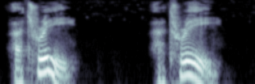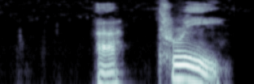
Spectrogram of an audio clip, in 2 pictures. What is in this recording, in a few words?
three irish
